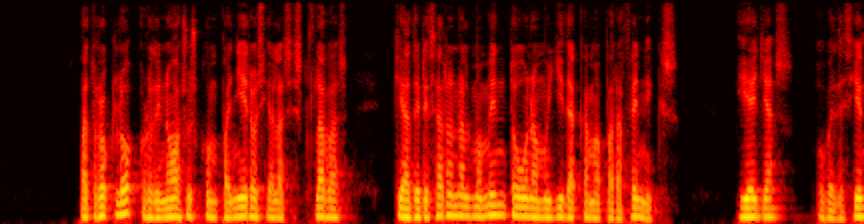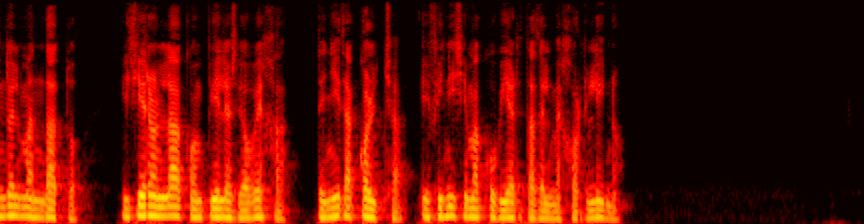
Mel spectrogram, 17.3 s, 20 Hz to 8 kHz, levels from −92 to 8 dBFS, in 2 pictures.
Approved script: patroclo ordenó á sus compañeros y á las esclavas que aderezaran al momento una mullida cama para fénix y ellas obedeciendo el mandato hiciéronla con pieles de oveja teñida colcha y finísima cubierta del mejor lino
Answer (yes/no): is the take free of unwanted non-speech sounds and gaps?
yes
